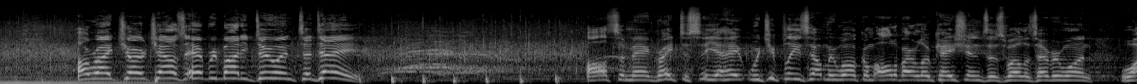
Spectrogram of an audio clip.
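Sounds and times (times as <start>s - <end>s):
applause: 0.0s - 7.5s
speech: 0.8s - 3.8s, 5.9s - 11.3s.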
